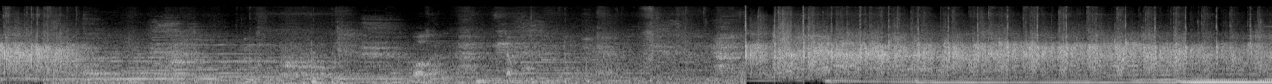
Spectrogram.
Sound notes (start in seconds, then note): 2.8 exhaling deeply; 7.4 spectators applauding; 7.9 warm music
